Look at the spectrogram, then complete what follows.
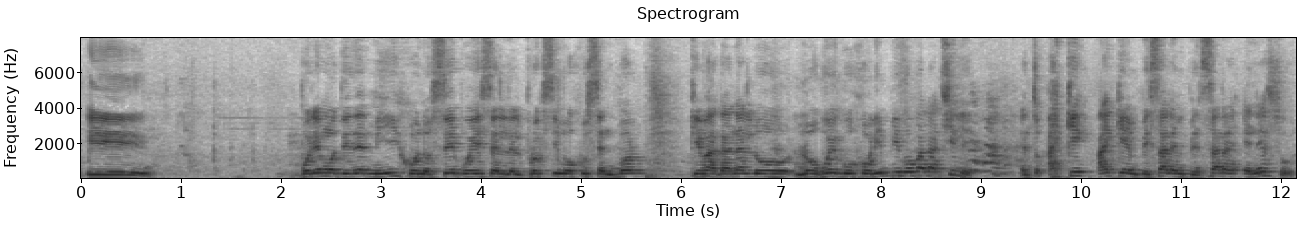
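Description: A middle-aged man speaking emphatically on a panel, repeating phrases for stress as he makes his case to an audience. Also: fairly high pitch. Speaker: panel speaker, migrant rights advocate. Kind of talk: impassioned panel talk to an audience. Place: small room with hard walls, indoors. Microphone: far camera microphone. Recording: distant mic, echoey room, faint noise.

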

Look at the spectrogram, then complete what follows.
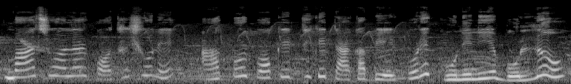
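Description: A woman narrating a scripted cartoon fairy tale in an expressive storytelling style. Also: high voice, a little slow, crowd noise.

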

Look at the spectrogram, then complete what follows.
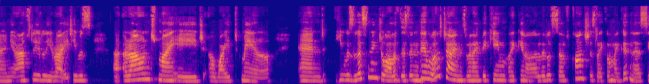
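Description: Reflective woman on a video call. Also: mid-range voice. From India. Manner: reflective, searching for words, laughs easily. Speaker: guest author. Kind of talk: casual video-call conversation. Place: home room with bookshelves.

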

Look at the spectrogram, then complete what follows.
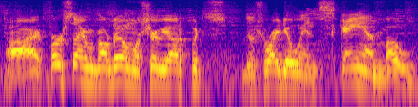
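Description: Folksy man, fairly high-pitched voice. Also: animated, quick pace. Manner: folksy, plain-spoken, hands-on. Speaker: car radio restorer and demonstrator. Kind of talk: casual product demonstration. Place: indoor workshop bench. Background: music from the demonstrated radio.

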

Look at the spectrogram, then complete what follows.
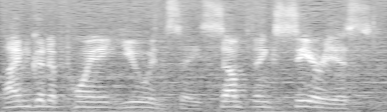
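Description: An actor playing a self-serious squad soldier in a parody shooter game, with dramatic delivery. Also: male voice, on the high side, normal speed, close to an everyday voice. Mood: mock serious. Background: loud game music.

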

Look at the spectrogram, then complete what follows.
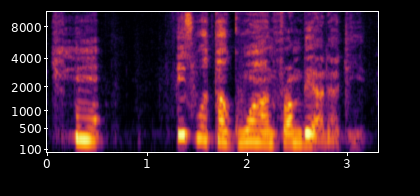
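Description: A woman's voice: mid-range voice, very animated, vocal fry, husky, heavily acted. A woman playing a flustered, self-important money minister in a radio comedy, with a Jamaican accent and emphatic repetition. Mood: anxious, puzzled. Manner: repeats phrases emphatically, halting when agitated. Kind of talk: radio comedy drama acting.

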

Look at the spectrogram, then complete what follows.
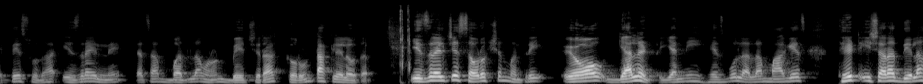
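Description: Man hosting a steady news explainer. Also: medium pitch. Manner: steady explanatory delivery with occasional filler pauses.

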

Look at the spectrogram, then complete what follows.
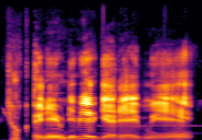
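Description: A man voicing a small, brave but anxious male locomotive in a children's cartoon, earnest, polite and excitable. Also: mid-range voice, moderate pace, creaky, voice pushed up. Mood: eager, polite. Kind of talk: children's cartoon storybook character voice.

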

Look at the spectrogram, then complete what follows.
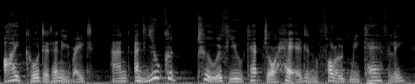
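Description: A man's voice: medium pitch, expressive, fast talker, darkish tone, breathy edge, voice pushed up. A man voicing an earnest, determined young male hobbit who urges his companion on in a lifted voice. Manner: urgent, raised and pleading.

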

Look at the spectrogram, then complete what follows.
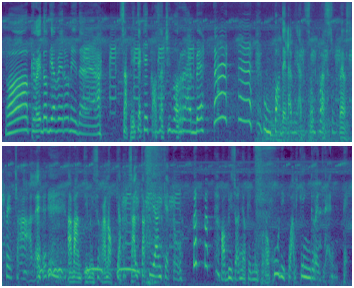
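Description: A woman voicing an eccentric, bossy old wise woman of the swamp in an animated video game, theatrical and cackling. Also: fairly high pitch, a little slow, gravelly, full character voice. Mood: gleeful. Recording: loud background noise, swamp insect ambience.

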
